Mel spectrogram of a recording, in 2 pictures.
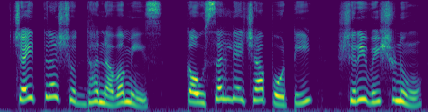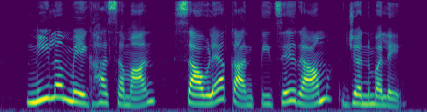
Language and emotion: Marathi, neutral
